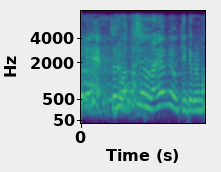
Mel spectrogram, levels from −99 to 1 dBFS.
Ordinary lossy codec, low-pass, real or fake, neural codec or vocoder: none; 7.2 kHz; real; none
